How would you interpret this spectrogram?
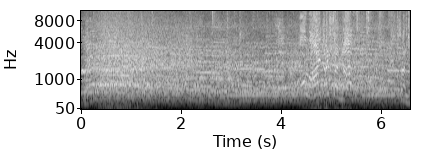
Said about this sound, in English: I would say the first impact I got was a boo.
